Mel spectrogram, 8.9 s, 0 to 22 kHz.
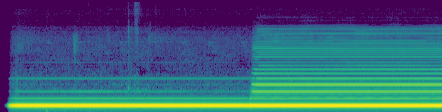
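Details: Medion 65-inch TV built-in speaker: steady low test tone plays clean, then turns harsh and buzzy about halfway through; speaker distortion.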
